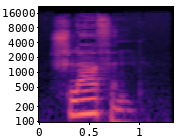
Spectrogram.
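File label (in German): "schlafen", German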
